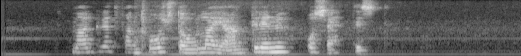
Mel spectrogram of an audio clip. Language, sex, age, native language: Icelandic, female, 50-59, Icelandic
